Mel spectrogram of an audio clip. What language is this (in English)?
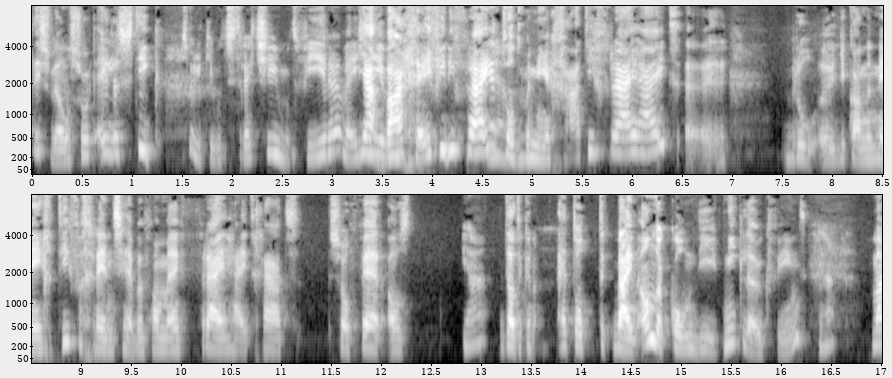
Dutch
